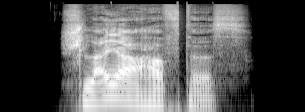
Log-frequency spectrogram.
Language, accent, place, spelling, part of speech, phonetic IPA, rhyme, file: German, Germany, Berlin, schleierhaftes, adjective, [ˈʃlaɪ̯ɐhaftəs], -aɪ̯ɐhaftəs, De-schleierhaftes.ogg
- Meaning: strong/mixed nominative/accusative neuter singular of schleierhaft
